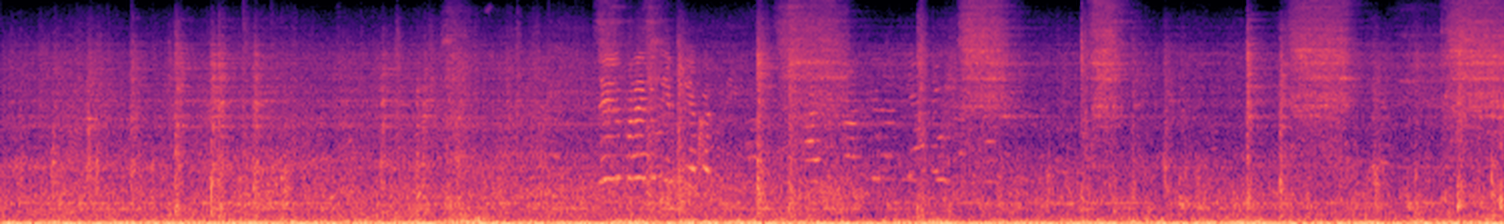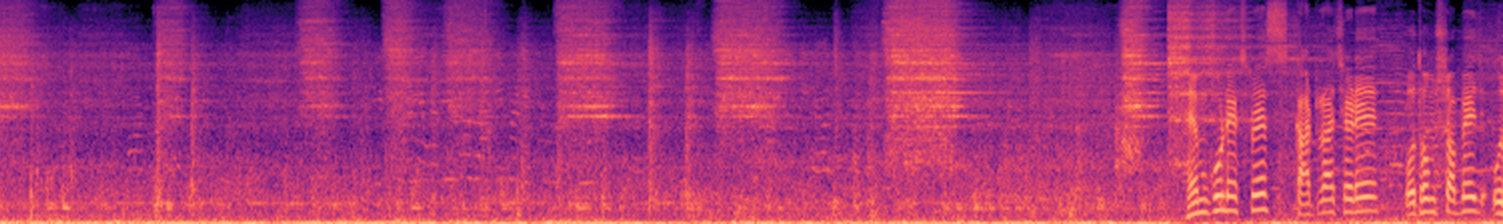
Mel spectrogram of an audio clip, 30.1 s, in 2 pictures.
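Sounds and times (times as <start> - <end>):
train wheels rumbling on rail: 0.0 - 30.0
wheels squealing on rail: 7.7 - 8.7, 9.4 - 11.5, 12.8 - 30.0.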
